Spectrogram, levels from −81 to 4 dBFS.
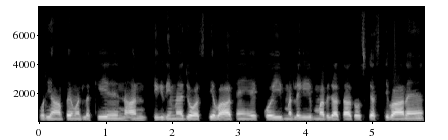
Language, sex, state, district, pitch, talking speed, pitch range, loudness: Hindi, male, Uttar Pradesh, Jyotiba Phule Nagar, 115 Hz, 220 wpm, 115-120 Hz, -17 LUFS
